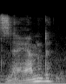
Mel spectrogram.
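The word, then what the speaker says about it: Xam'd: like an anime recently called Zam which is spelled x a m apostrophe D what's my difficulty I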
